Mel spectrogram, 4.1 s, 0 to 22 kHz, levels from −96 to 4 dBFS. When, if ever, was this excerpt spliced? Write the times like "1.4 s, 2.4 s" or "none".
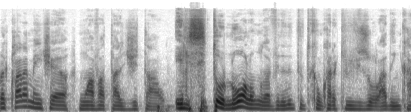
1.0 s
